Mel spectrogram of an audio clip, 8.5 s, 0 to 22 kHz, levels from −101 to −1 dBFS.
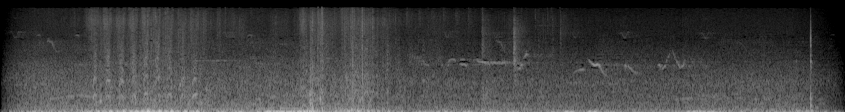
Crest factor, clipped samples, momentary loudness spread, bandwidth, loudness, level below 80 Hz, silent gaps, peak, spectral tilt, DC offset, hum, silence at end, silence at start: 20 dB; under 0.1%; 12 LU; 16.5 kHz; -45 LUFS; -42 dBFS; none; -20 dBFS; -4.5 dB/octave; under 0.1%; none; 0.05 s; 0.05 s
